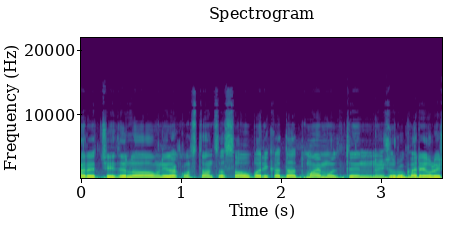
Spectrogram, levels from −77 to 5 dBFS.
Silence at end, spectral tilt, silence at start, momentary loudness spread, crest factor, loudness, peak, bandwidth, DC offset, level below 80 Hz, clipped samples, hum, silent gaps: 0 s; -7.5 dB/octave; 0 s; 5 LU; 12 dB; -13 LUFS; 0 dBFS; 11 kHz; under 0.1%; -32 dBFS; under 0.1%; none; none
